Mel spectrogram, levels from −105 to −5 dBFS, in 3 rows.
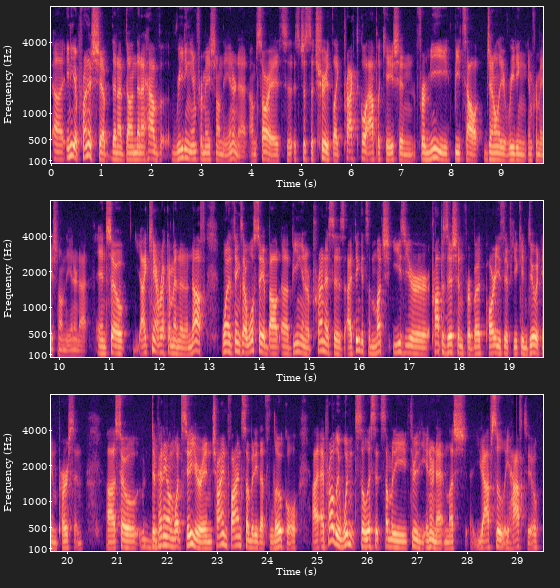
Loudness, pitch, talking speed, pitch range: -21 LUFS, 125 Hz, 200 wpm, 120-145 Hz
